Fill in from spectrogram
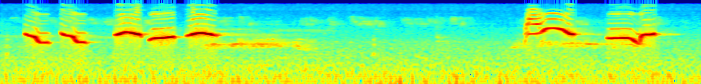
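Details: Poksay hongkong (masked laughingthrush) giving a lively whistled song, several short slurred notes in quick succession with a soft trailing whistle, a pause of about three seconds, then two fuller warbled phrases, no other sounds.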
